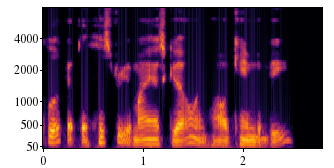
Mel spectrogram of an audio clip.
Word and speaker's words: MySQL: hear some people say my sequel but officially the documentation is pronounced my SQL so there's this official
